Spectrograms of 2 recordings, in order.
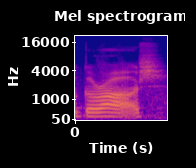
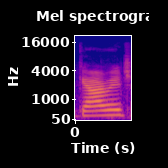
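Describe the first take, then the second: First: Garage said guh-RAHZH, stress last; alternative pronunciation of garage. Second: Garage said GARR-idge, stress first; British pronunciation of garage. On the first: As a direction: stretch the second syllable of garage, guh-RAHZH. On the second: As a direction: say garage to rhyme with carriage. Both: Shown as a demonstration. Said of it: "is it garage or garage?".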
